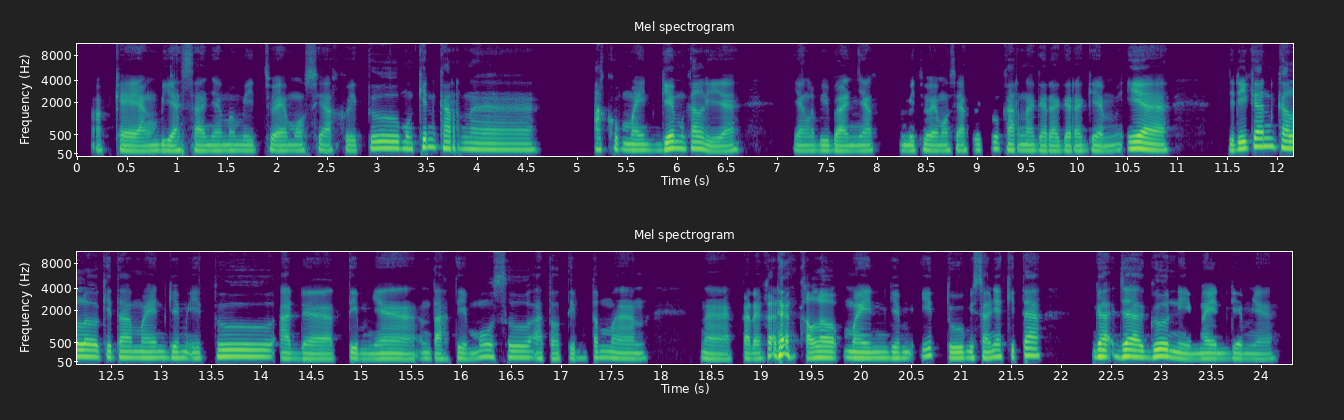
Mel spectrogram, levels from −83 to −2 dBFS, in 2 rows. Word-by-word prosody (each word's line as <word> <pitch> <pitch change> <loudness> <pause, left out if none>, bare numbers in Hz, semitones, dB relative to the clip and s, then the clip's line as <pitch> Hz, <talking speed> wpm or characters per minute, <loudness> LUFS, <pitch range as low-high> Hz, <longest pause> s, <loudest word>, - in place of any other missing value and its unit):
Oke, 120 +1 -6 0.2
yang 105 +1 -1
biasanya 115 0 -2
memicu 115 +1 -5
emosi 115 +1 -5
aku 110 - -11
itu 115 +7 -6 0.3
mungkin 150 +6 +1
karena 150 -2 0 1.2
aku 135 +1 -4 0.2
main 125 0 +1 0.2
game 155 +2 +6
kali 150 -3 +3 0.2
ya, 105 - -1 0.7
yang 115 -1 -3
lebih 115 0 -3
banyak 110 +1 -1 0.3
memicu 115 +2 -3
emosi 115 +1 -4
aku 120 - -11
itu 150 - -15
karena 120 -1 0
gara-gara 110 0 -1
game, 110 -2 -1 0.2
iya 155 -1 +8 0.8
jadi 120 +5 +3
kan 200 0 +6
kalo 155 -3 +6 0.2
kita 140 -1 -1 0.2
main 130 0 +1
game 130 -1 0
itu 125 +4 -5 0.6
ada 115 -1 -2 0.4
timnya, 110 -2 -2 0.4
entah 110 -2 -3
tim 115 -3 -3
musuh 145 -2 -1 0.2
atau 115 -1 -4
tim 115 +1 -5
teman. 125 -4 -1 0.7
Nah 110 -3 -1 0.2
kadang-kadang 155 - +4
kalo 125 +2 +2 0.3
main 125 -1 +3 0.2
game 125 0 -1 0.2
itu, 175 -4 -3 0.2
misalnya 130 +3 +1
kita 145 - 0 0.7
gak 155 -1 +7
jago 150 -2 +6 0.2
nih 115 -3 +1
main 115 0 +1
game-nya. 110 0 -5
120 Hz, 130 wpm, -24 LUFS, 115-140 Hz, 1.2 s, iya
